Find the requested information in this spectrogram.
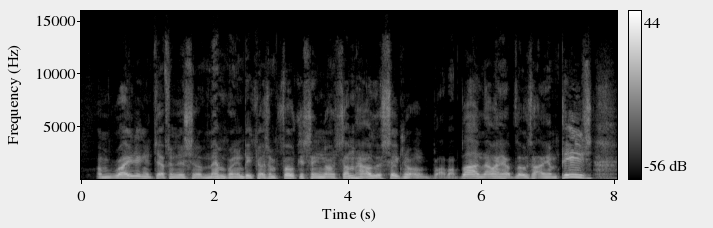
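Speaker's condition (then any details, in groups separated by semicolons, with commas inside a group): Tongue cancer; recovering, tongue exercises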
